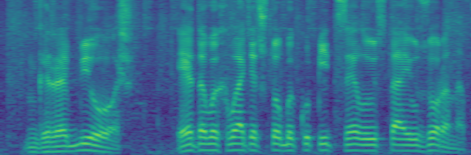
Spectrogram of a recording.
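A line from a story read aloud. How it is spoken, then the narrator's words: Angry growl. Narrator (Russian): гневно зарычал бычара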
